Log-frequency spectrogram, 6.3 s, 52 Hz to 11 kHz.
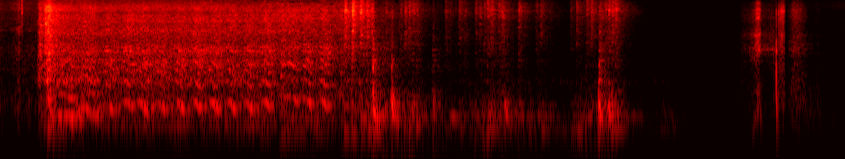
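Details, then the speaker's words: Widebody Fox Body with cammed built Coyote, ported Boss 302 heads and Whipple Cobra Jet supercharger, tune just changed to 120 lb injectors: starter cranks, engine coughs and sputters but never catches; owner suspects flooding, timing unsure. "it also sounds kind of pissed so hopefully the timing on the motor's right we'll see I wonder why it's doing that I think it's flooding actually"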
